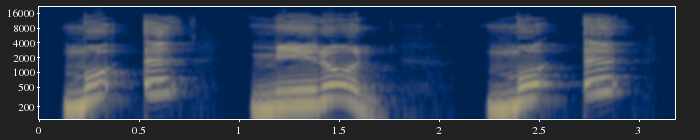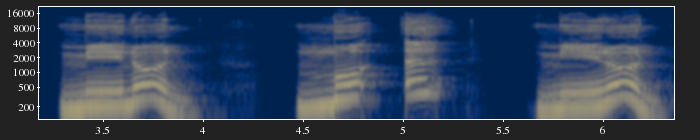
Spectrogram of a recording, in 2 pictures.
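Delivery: مؤمن very slow, a clear break after the hamza; syllable by syllable. Shown as a demonstration. Teacher repeating an example for pupils, مؤمن slowly in parts. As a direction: split مؤمن at the hamza and pause before finishing.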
